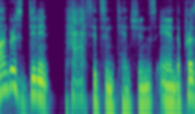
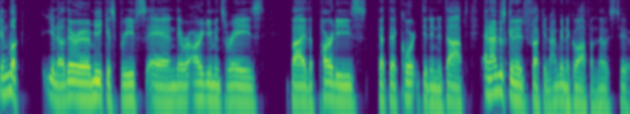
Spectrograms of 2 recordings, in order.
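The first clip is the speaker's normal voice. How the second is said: plain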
